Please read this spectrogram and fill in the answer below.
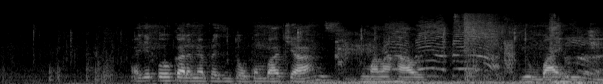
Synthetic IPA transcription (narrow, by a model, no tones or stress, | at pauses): a̰id̪epojzʊkaɾɐmɪapɾezẽnt̪oukõmbat͡ʃɪaɾmisd͡ʒɪmalãɦaw | d͡ʒɪũbajɦʊi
